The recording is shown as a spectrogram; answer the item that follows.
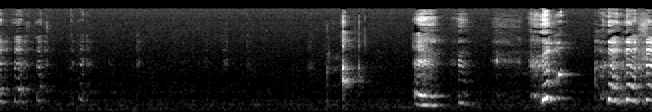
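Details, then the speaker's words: Young child with hiccups: short abrupt voiced catches mixed with giggling and babble in a quiet room, fitting hiccups. "So what is it you've got? Hiccup. You've got hiccups? Yeah."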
